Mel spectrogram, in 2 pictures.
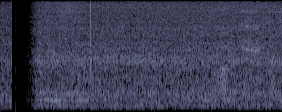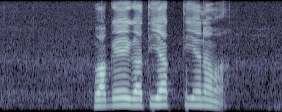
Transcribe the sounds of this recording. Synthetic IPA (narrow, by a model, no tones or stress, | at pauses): ʋaɡeːɡat̪ijak̚t̪ijenəma̰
